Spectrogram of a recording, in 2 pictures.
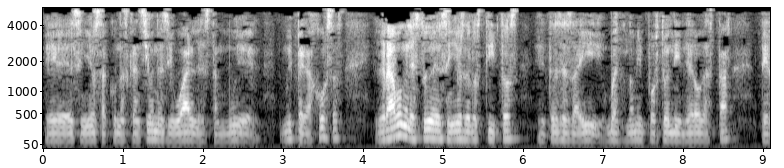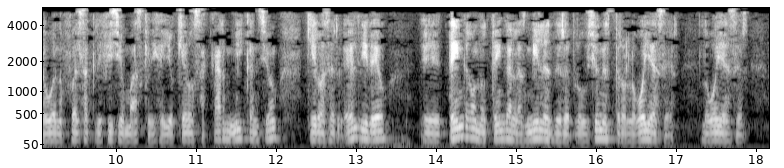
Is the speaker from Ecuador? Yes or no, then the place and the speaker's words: yes; Ambato, Tungurahua, Ecuador; now in Quito, Ecuador; Yo soy de Ambato, como les había comentado, pero aquí en la capital tengo amigos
